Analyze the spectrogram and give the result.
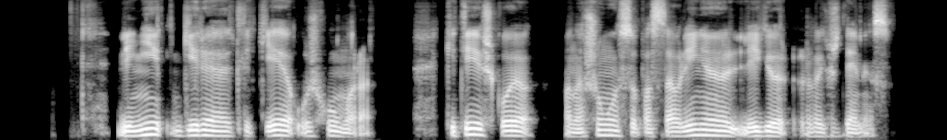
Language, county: Lithuanian, Vilnius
